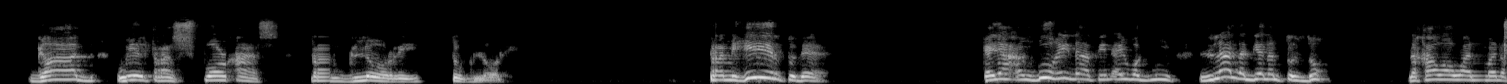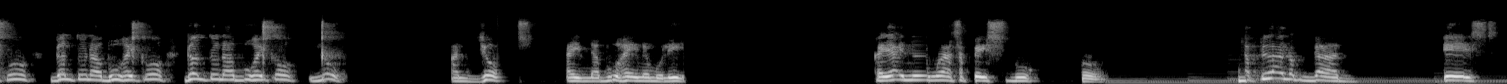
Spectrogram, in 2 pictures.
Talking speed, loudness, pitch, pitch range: 100 wpm, -18 LUFS, 175 Hz, 145-205 Hz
